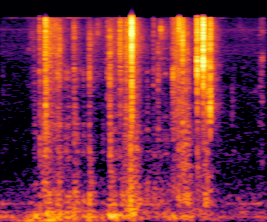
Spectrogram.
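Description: Irregular light clicks and taps from hands handling the plastic jelly-bean tray and box on a countertop, about eight in the first second and a half.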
